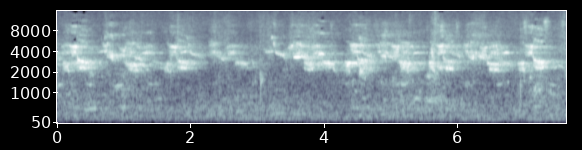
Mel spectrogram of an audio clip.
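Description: Small birds chirping in the trees: a dense, overlapping run of short high notes, some sliding down in pitch, over a faint steady low city hum.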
